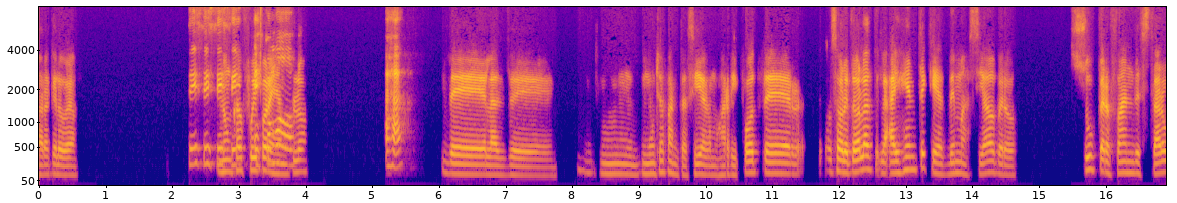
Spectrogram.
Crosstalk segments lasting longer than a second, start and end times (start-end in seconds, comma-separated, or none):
2.7-3.9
